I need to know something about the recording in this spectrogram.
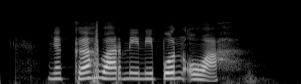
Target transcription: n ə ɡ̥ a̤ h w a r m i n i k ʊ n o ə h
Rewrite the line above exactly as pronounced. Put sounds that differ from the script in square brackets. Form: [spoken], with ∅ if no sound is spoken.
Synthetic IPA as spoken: [ɲ] ə ɡ̥ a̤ h w a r [n] i n i [p] ʊ n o [a] h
